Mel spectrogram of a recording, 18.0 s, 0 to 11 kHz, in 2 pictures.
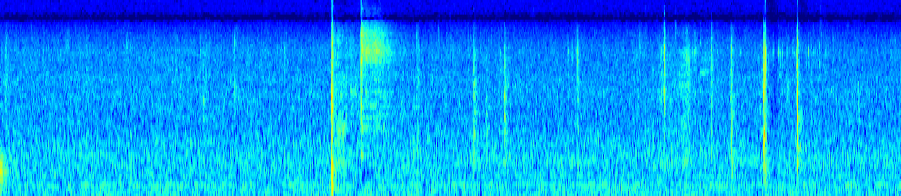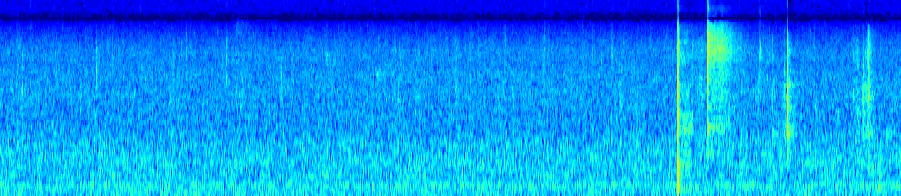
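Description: Snow Wolf VRS-10 spring-powered airsoft bolt-action sniper rifle, upgraded with an all-metal spring guide and piston, firing three sharp shots spread over several seconds. Quieter clicks fall between the shots. Twice a short ringing impact follows about a third of a second after the shot, as the BB strikes the target.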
